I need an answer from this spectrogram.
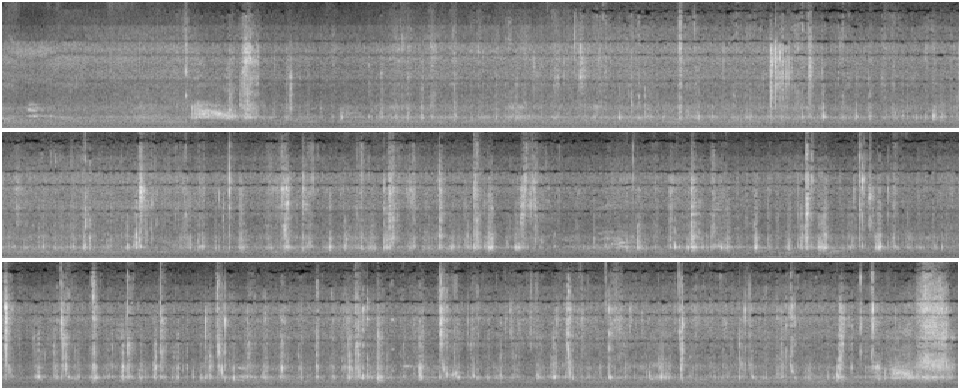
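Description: A person chewing a mouthful of biryani and chicken: many quick, irregular wet smacks and mouth clicks, over a steady low hum.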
